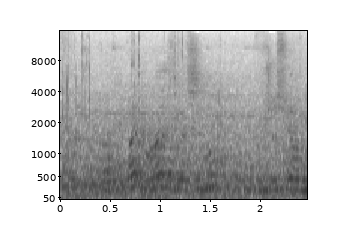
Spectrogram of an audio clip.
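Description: Indistinct voices of people talking in the background, with no clear words.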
